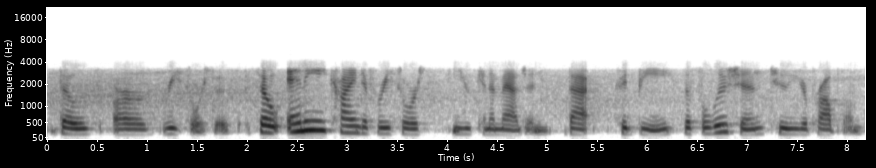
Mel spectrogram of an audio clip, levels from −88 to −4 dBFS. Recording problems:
phone-call audio; nothing above 3 kHz
traffic noise; noticeable; throughout; 20 dB below the speech

